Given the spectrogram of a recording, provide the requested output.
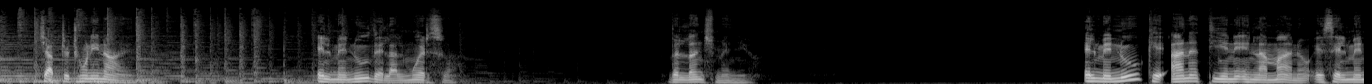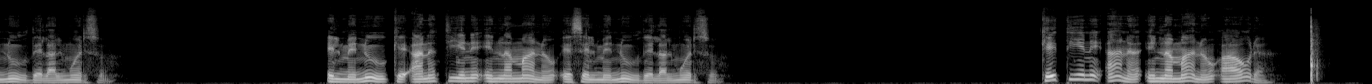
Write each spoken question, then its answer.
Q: ¿Qué tiene Ana en la mano ahora?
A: Ana tiene el menú del almuerzo en la mano ahora.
